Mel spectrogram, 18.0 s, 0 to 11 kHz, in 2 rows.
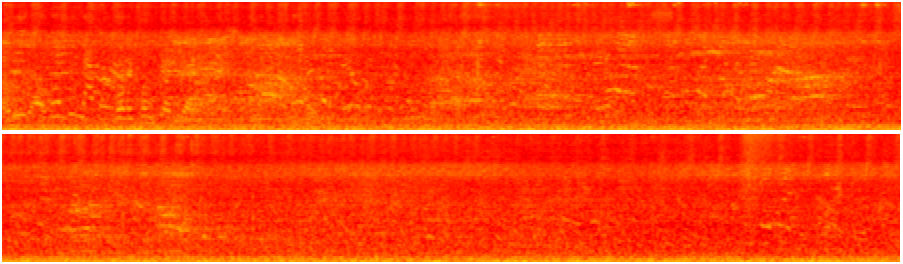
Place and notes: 徐州路17號, Taipei City - Protest march
In the corner of the road, Protest march, Traffic Sound
Zhongzheng District, Taipei City, Taiwan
